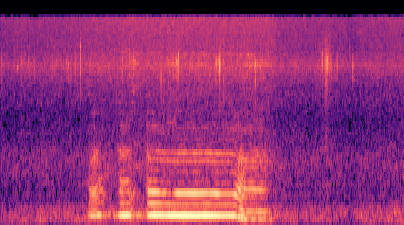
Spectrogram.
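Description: A person humming a tune from memory: a couple of short notes about a second in, then one long held low note that slides down at the end.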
